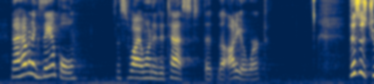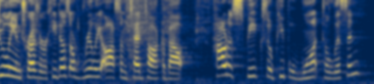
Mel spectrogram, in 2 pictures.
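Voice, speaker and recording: A woman's animated, high-pitched voice at a fairly quick pace, with lively intonation, big swings in loudness and a very clean recording against a silent background. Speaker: workshop presenter and teacher. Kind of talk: lecture. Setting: stage with audience. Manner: projects loudly.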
